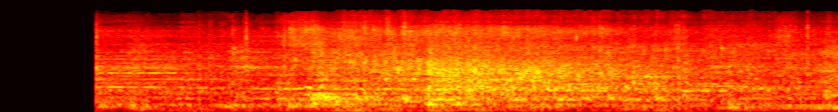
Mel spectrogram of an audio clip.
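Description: A toilet flushing: a loud rush of water that starts about half a second in and swells before easing off.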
